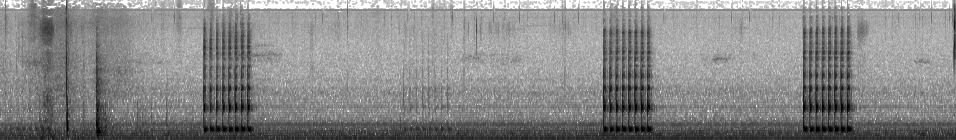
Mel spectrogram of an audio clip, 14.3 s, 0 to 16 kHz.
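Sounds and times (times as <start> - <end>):
quiet low hum: 0.0 - 14.3
old slow phone's outgoing ringback tone: 3.0 - 3.9, 6.0 - 6.8, 9.0 - 9.9, 12.0 - 12.9.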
